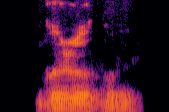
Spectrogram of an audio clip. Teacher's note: Guru who but that her is very soft it's not her it is just H soft it's like a puff of air coming out of your mouth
